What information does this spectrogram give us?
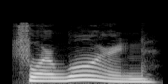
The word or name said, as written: forewarningly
